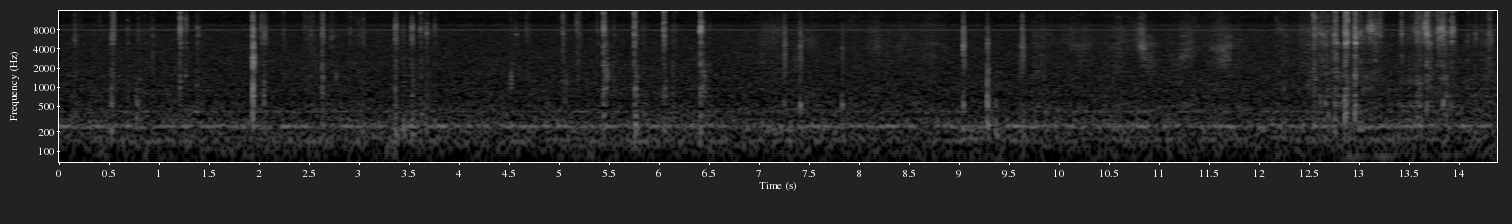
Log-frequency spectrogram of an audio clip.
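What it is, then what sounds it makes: Plastic laptop keyboard. Fingertips slowly press the keys of a white plastic laptop keyboard, making quiet, short, bright clicks at irregular intervals. A faint steady low hum runs underneath, and the taps come closer together near the end.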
